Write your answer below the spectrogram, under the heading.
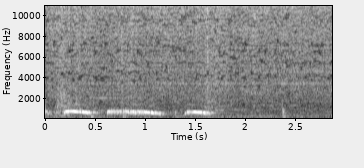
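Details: Lively local zebra dove used to lure wild birds into traps: three mellow downward-sliding coos in quick succession, then quiet hiss.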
